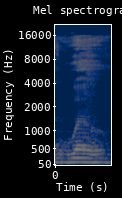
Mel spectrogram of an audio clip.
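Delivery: soft, low awed whoa. Retold or imitated. Preacher imitating someone seeing a big storm, soft low awe. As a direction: breathe it out in quiet wonder.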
